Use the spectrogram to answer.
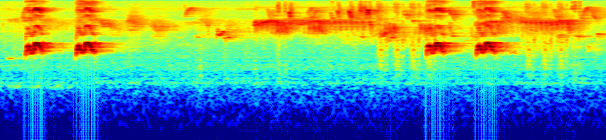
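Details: Blue-winged Pitta, a tame wet-season breeding visitor, calling for minutes from a tree near the recorder in Kaeng Krachan National Park, Thailand. Two loud two-note whistled phrases, roughly five seconds apart, with other birds' sweeping, twittering notes filling the gaps.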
